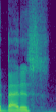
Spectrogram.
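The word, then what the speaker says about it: Paris: इनका पूरा नाम था जॉन पॉल चार्ल्स एमार्ड सार्त्र। इनके बाप दादा शायद इनका नाम पड़ा होगा। 21 जून 1905 में 1905 में पारी में पैदा हुए, पेरिस, अगेन फ्रेंच प्रोनाउंसिएशन, पारी में पैदा हुए, फ्रांस।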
